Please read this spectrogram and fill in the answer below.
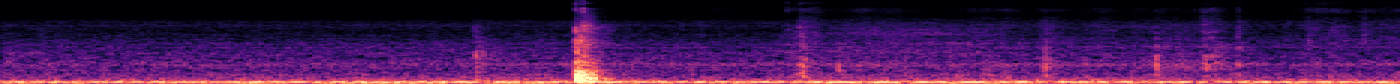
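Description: Steady low hum in the room, with one sharp knock about two seconds in and a few faint taps after it, as a small plastic polish bottle and a cardboard kit box are handled on a table.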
